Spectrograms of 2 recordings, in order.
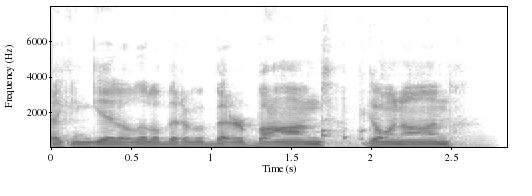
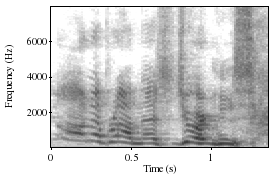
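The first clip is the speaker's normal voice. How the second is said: high, louder, breezy retold reply; mock cheerful relief; 10 dB louder than usual. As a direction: toss it off gleefully, pitched way up and louder. Retold relief, blaming Jordan.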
